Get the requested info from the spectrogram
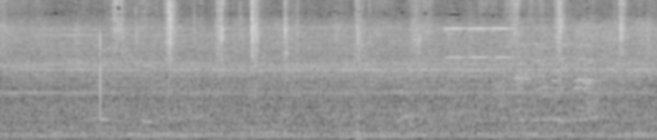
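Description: A knife scraping the scales off a large whole fish in quick, regular strokes, roughly two a second, each a short sharp scrape. A steady low hum runs underneath.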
